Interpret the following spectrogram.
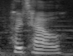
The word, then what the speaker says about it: hotel: but yeah it's not hotel or hotel it's hotel that was the first one that was really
